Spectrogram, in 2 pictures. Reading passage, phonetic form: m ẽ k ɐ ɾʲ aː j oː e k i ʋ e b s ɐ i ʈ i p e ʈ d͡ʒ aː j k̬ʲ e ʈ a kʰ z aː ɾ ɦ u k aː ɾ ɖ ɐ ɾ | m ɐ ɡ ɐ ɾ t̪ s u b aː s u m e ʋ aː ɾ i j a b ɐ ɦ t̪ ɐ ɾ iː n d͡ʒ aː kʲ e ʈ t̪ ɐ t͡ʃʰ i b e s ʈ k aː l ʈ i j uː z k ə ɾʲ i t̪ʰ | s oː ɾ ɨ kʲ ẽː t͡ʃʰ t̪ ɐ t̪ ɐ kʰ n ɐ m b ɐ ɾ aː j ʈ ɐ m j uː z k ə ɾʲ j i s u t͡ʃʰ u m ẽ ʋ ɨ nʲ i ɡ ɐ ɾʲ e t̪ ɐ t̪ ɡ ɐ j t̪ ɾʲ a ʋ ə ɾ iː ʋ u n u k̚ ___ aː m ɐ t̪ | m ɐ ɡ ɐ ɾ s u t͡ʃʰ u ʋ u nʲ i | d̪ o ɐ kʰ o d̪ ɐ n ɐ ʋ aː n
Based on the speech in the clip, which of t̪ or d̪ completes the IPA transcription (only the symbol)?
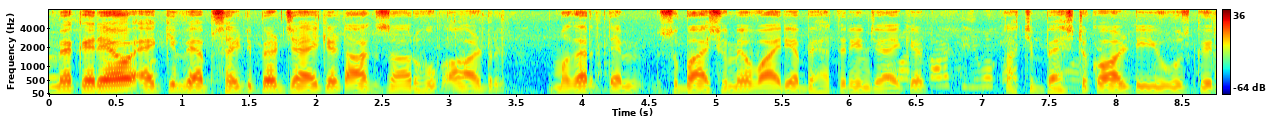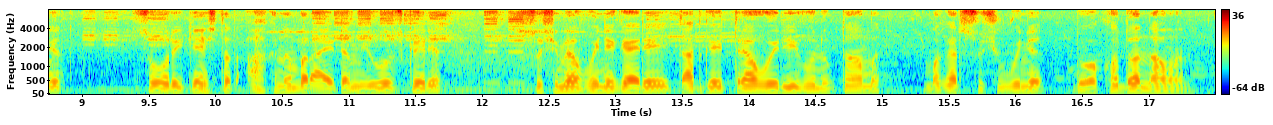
t̪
